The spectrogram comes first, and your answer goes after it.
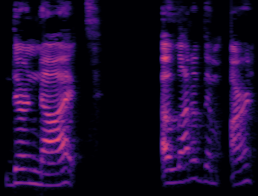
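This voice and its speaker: A woman's voice: fairly high pitch, measured pace, sharp tone. A woman from Jamaica, a singer talking candidly in a casual interview, laughing easily and restarting her sentences. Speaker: guest singer.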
